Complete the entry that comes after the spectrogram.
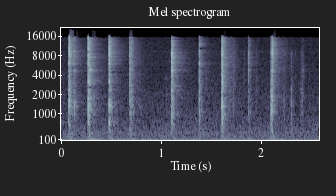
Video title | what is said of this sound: Crispy Lemon Pepper Wings Recipe | can hear how crispy they are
